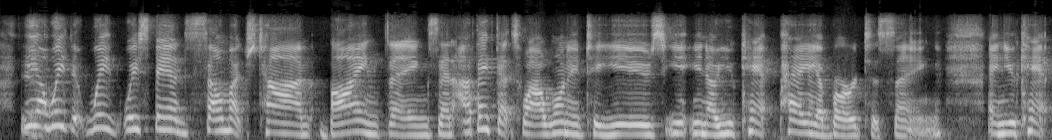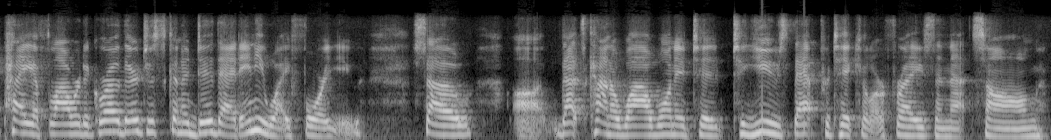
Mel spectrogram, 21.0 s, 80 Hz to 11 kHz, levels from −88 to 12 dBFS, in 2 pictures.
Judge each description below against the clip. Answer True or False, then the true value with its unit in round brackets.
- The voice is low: False (185 Hz)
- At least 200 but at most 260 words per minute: False (175 wpm)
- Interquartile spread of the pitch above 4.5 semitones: True (4.9 semitones)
